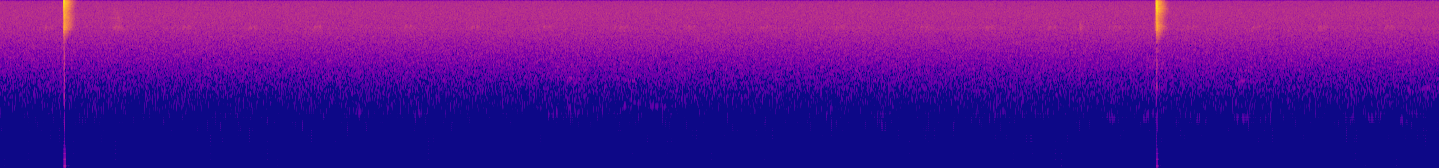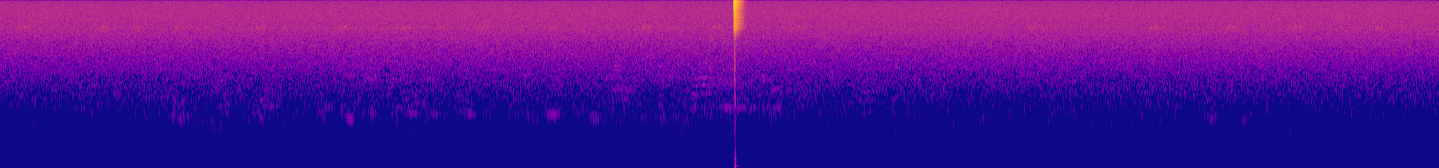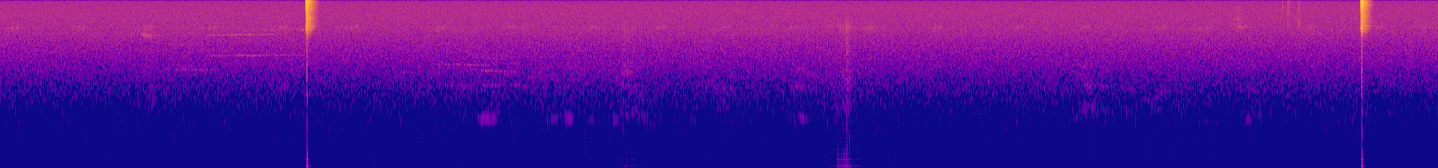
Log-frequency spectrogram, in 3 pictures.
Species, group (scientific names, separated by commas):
Poecilimon ornatus, Orthoptera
